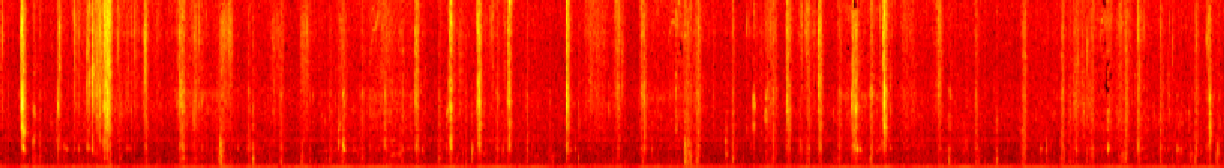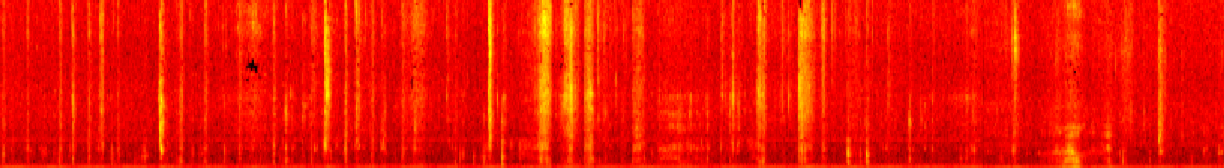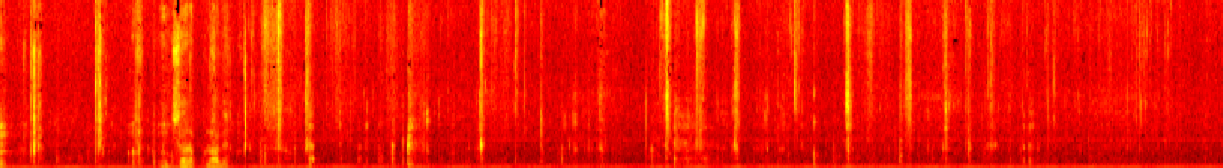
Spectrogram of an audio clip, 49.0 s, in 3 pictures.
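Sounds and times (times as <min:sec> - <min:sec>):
steady low hum: 0:00.0 - 0:48.9
chewing with wet mouth clicks: 0:00.2 - 0:23.2, 0:32.9 - 0:34.7, 0:35.8 - 0:48.3.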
